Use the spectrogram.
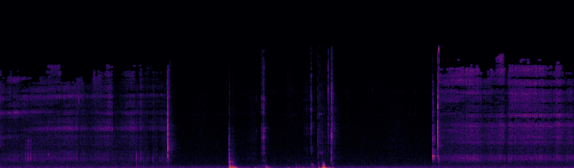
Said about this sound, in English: This is the sound of me lighting votives around my apartment.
